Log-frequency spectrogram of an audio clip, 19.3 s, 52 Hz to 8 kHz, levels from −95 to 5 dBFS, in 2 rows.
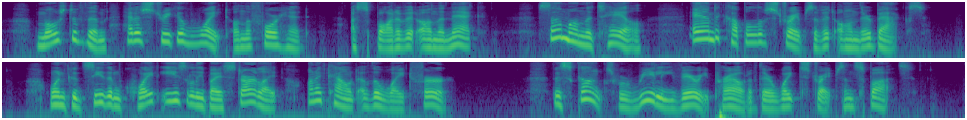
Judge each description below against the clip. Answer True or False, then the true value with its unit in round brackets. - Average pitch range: False (7.2 semitones)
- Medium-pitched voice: True (170 Hz)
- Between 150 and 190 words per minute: True (180 wpm)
